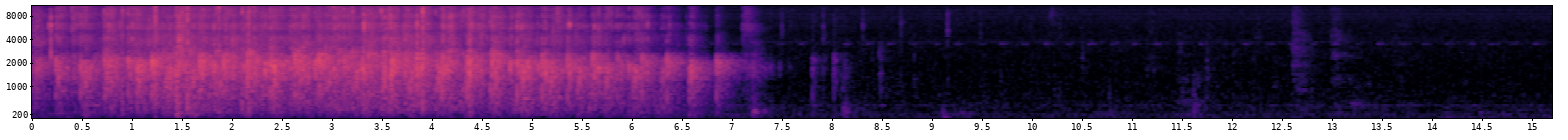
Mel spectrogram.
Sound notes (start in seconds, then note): 0.0 applause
